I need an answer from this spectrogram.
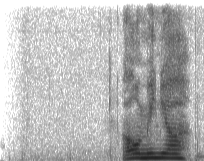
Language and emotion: Russian, neutral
